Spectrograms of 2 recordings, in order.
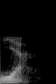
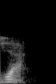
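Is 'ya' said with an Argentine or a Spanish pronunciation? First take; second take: Spanish; Argentine. First: The word is said with a Spanish pronunciation. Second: The word is said with an Argentine pronunciation. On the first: "nosotros no decimos ya" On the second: "decimos ya o, o ya"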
